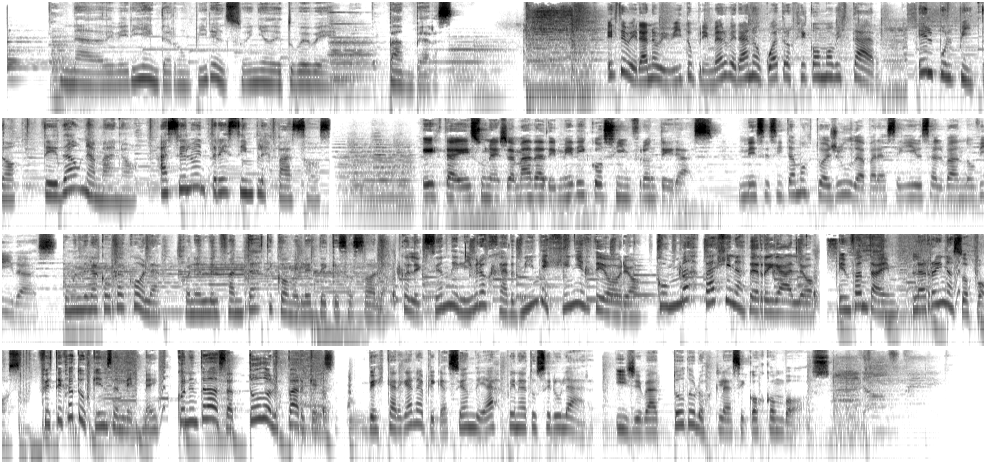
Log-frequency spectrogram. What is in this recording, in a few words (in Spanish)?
Comercial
